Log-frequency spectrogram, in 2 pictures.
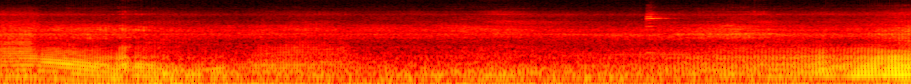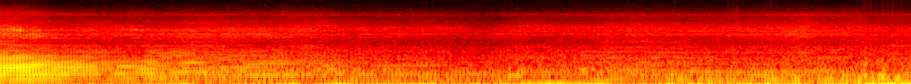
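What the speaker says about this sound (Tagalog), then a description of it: "grabe, ang taas ang mga motor nila" Motorcycles with riders pass along a road under repair, a continuous rumble with a swelling engine pass near the middle, heard over steady traffic noise.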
